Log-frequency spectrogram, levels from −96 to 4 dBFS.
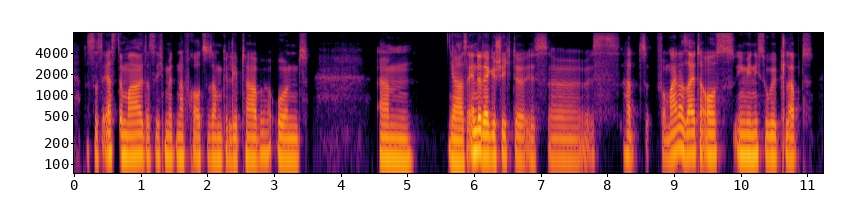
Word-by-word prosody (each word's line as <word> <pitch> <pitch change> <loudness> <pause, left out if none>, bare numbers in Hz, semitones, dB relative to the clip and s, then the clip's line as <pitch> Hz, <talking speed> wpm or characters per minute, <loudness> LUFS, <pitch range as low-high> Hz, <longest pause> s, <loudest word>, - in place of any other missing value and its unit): Das 145 - -15
ist - - -12
das 130 - -6
1. 140 +1 -1
Mal, 135 +1 +3
dass 125 +1 -7
ich 130 -1 -6
mit 130 -1 -2
'ner 125 -1 0
Frau 125 - -3
zusammengelebt 120 -1 -4
habe 125 +4 -1
und 120 -5 -2 1.1
ähm, 120 -2 0 0.5
ja, 115 -2 +3
das 110 - 0
Ende 150 +2 +8
der 135 -2 +9
Geschichte 130 0 -1
ist, 120 -2 -6
äh, 115 -1 -6
es - - -16
hat - - -7
von - - -8
meiner 155 +5 +3
Seite 140 +1 +3
aus 140 0 0
irgendwie 135 -2 +3
nicht 135 +2 +2
so 135 - -3
geklappt. 130 -1 -2
130 Hz, 165 wpm, -22 LUFS, 120-140 Hz, 1.1 s, der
